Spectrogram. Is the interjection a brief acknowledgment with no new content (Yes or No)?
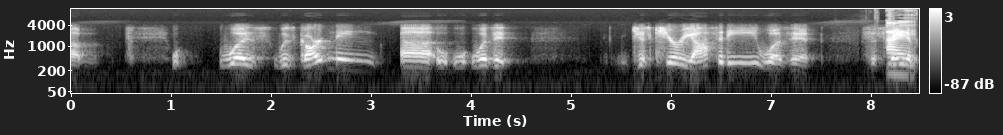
Yes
